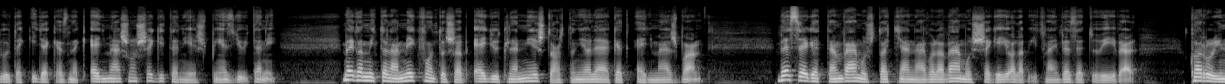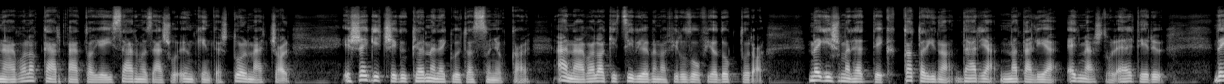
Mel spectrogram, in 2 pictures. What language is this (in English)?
Hungarian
